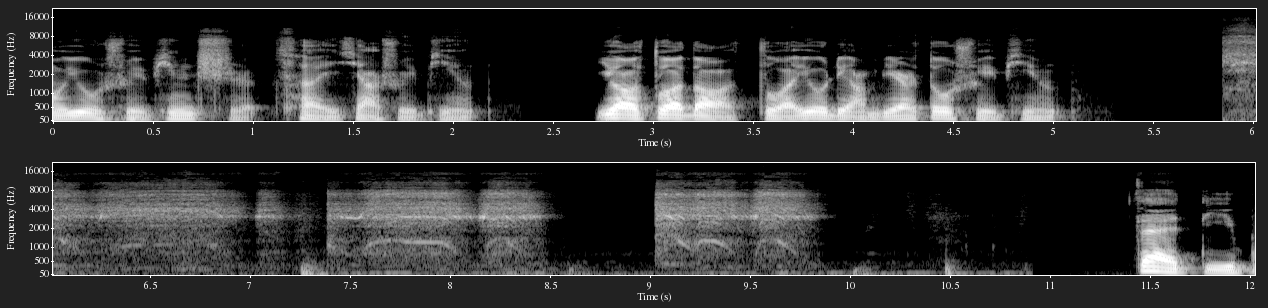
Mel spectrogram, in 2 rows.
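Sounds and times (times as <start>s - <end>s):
cordless drill driving screw: 5.9s - 10.0s.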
